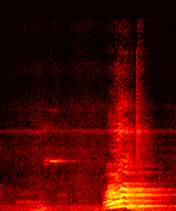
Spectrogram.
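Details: Pet husky named Yashika, angry about a pet gate, lets out a short rising-then-falling whining yelp after a quiet moment indoors.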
